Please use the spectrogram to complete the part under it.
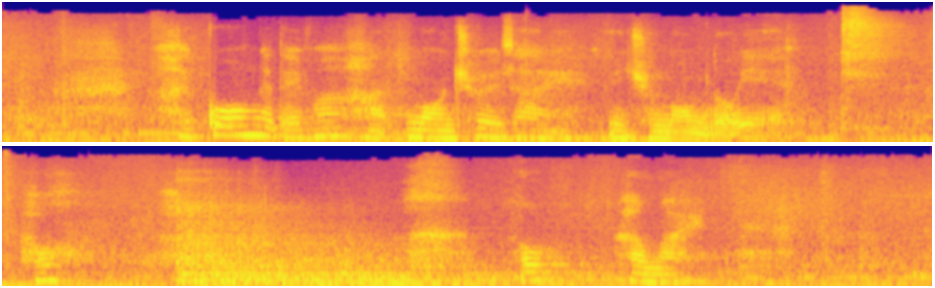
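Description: A young woman speaks quietly and nervously close by.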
